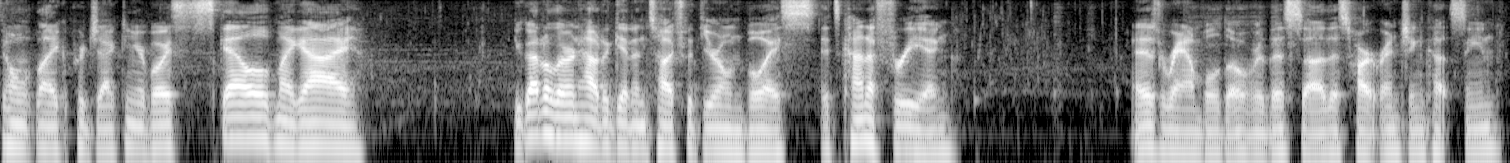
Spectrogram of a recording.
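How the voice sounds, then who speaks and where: A man's voice: low-pitched, normal speed. A man from Wisconsin with a city Midwest accent, rambling casually with lots of fillers and laughs while streaming a game. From Wisconsin, United States. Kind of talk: casual gaming stream commentary. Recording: game music playing underneath.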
